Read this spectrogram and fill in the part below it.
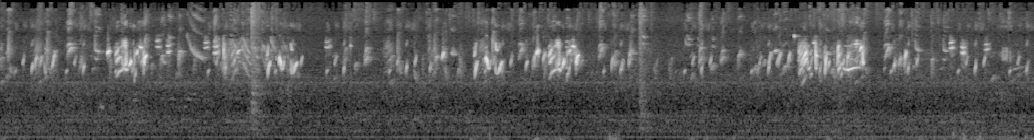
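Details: European goldfinch song, played to get other birds singing: bursts of dense tinkling and buzzy twitter separated by short quieter gaps, with a faint low hum and a couple of clicks.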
